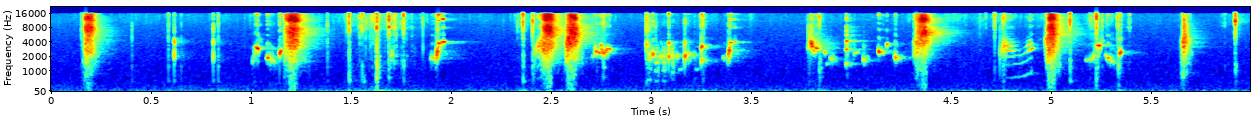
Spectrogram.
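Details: Two pet talking budgerigars chatter to a mirror indoors, a busy stream of sharp clicks, squeaky warbles and buzzy chirps in quick irregular bursts.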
